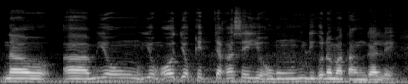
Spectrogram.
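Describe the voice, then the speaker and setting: A Filipino motorcycle vlogger does a casual, unscripted unboxing and review, mixing Tagalog with English and hesitating as he searches for words. His voice is medium-pitched and warm at a normal pace, with noticeable background noise and room ambience.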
